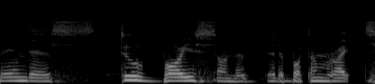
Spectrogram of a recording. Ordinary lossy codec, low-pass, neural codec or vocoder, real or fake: none; none; codec, 16 kHz, 4 kbps, FunCodec, trained on LibriTTS, 50 frames a second; fake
